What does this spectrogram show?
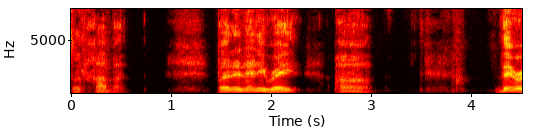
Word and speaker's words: Chabad: What they call it Chabad. We pronounce it Chabad.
